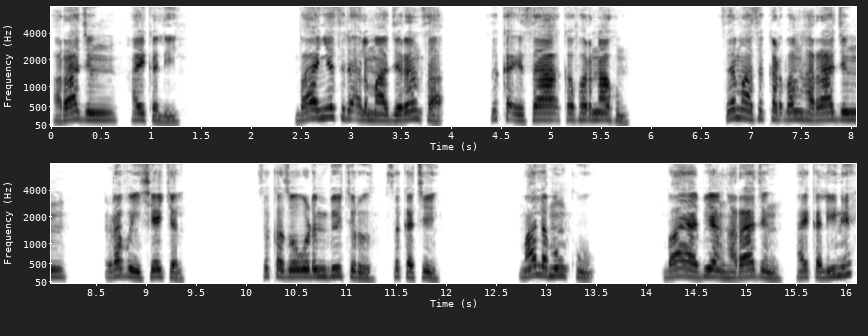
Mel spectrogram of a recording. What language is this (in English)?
Hausa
